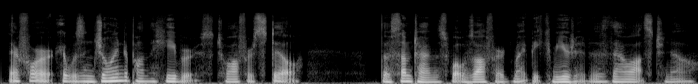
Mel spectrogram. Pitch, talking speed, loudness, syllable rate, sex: 130 Hz, 200 wpm, -20 LUFS, 6.4 syllables/s, male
